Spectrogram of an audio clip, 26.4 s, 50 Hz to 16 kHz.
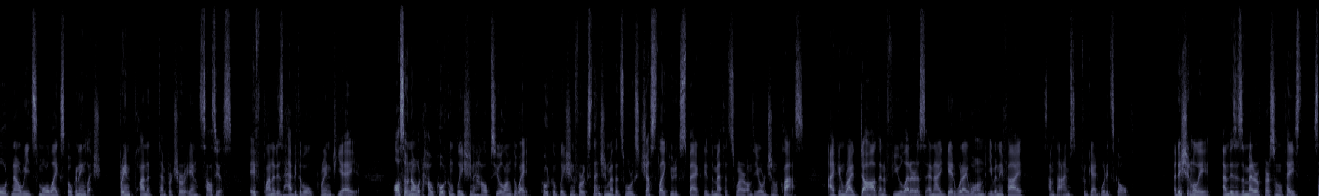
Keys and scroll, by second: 1.5 alt+BackSpace, 2.7 Return, 6.8 Return, 11.0 shift+Return, 12.7 shift+Return, 18.8 super+v.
